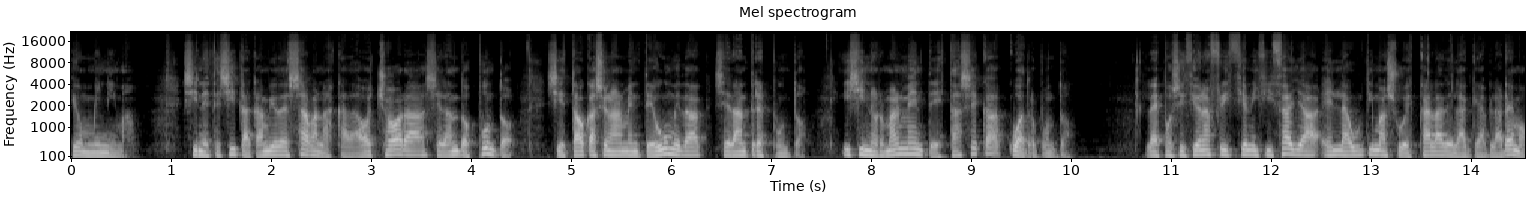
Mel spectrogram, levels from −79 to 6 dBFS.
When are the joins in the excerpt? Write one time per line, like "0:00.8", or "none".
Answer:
0:06.3

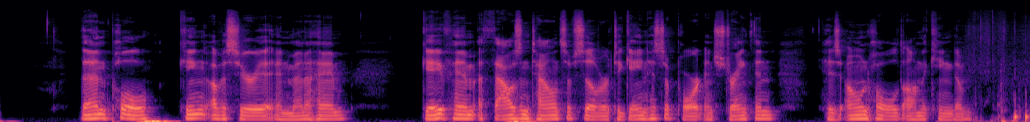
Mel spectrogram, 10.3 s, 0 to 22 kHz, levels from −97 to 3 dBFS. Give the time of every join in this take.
0:02.7

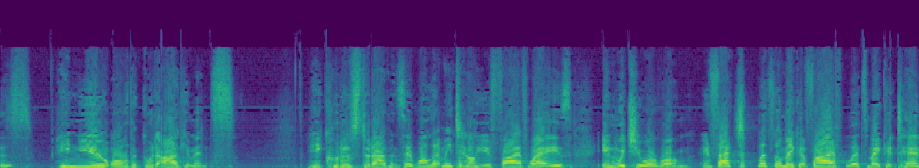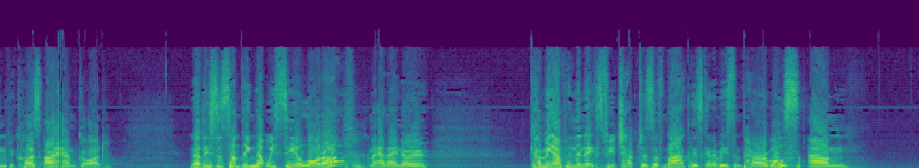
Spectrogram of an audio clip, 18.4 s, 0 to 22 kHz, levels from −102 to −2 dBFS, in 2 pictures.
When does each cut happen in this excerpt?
0:09.2
0:10.9
0:12.9

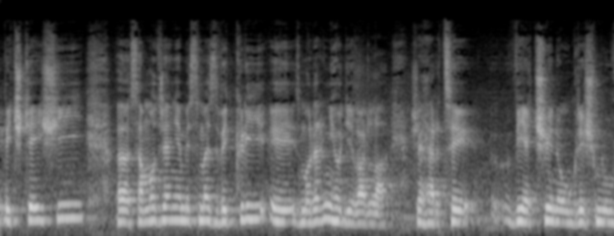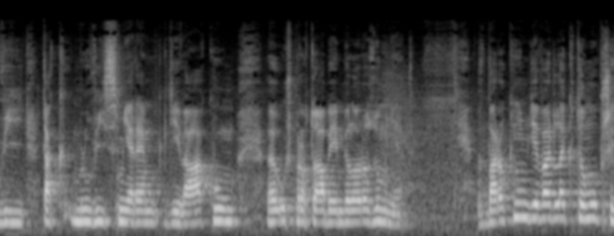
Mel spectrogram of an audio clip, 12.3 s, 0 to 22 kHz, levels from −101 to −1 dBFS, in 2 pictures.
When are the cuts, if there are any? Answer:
none

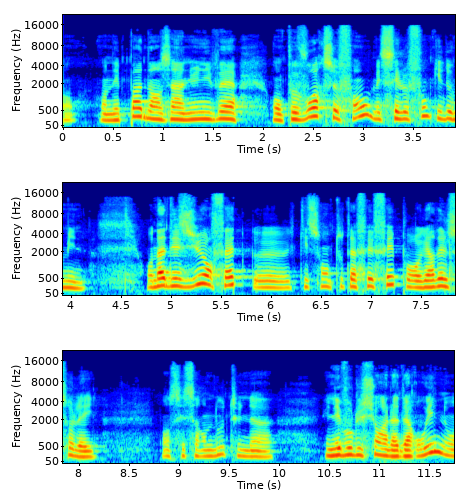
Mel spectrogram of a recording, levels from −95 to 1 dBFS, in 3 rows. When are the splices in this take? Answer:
none

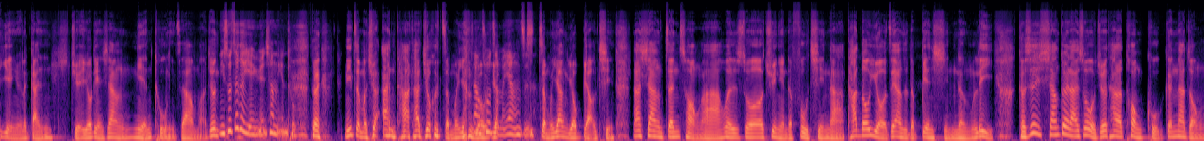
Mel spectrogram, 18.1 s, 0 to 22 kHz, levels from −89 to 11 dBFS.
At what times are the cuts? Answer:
0:03.2

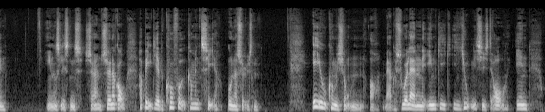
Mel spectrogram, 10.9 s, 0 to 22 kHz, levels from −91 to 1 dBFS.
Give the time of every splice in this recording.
none

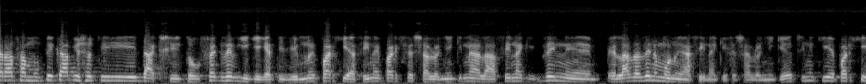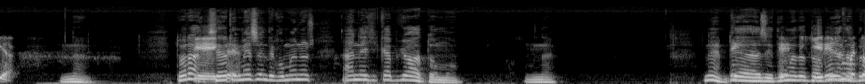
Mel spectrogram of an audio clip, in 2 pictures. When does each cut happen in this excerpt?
0:10.9
0:13.8
0:16.0

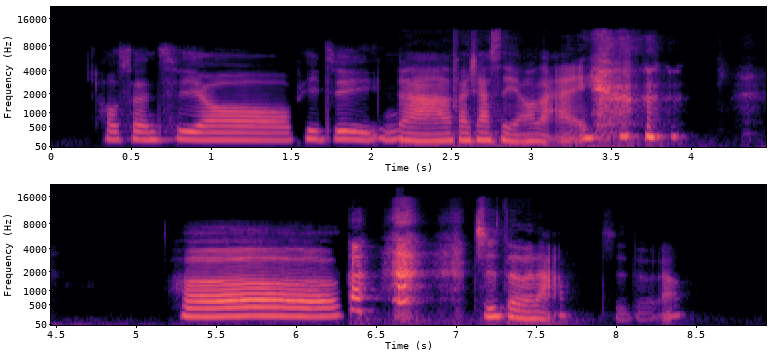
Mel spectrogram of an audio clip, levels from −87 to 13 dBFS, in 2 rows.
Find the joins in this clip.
0:02.5
0:06.3

